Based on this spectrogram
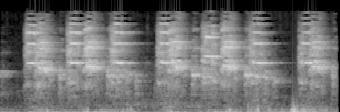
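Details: A pair of grey francolins, known locally as teetar, calling in natural jungle habitat: loud, harsh, squawking bursts in a rapid series, about six strident notes in four seconds, some closely paired, over a faint low rumble.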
